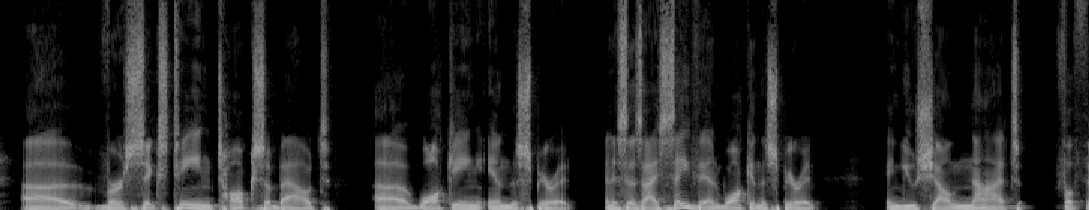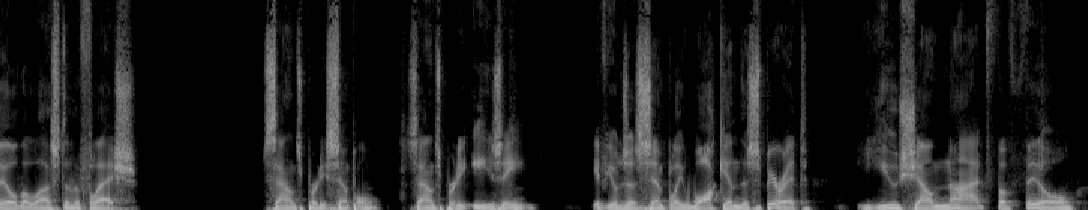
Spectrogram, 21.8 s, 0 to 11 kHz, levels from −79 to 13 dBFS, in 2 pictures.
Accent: American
